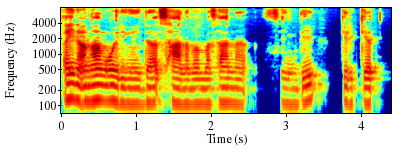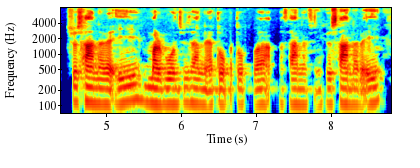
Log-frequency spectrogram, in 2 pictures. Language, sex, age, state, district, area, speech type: Manipuri, male, 30-45, Manipur, Thoubal, rural, spontaneous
